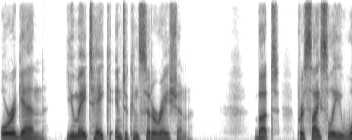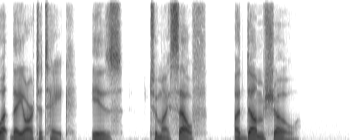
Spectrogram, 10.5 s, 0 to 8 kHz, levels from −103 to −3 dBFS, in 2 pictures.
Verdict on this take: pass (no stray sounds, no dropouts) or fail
pass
